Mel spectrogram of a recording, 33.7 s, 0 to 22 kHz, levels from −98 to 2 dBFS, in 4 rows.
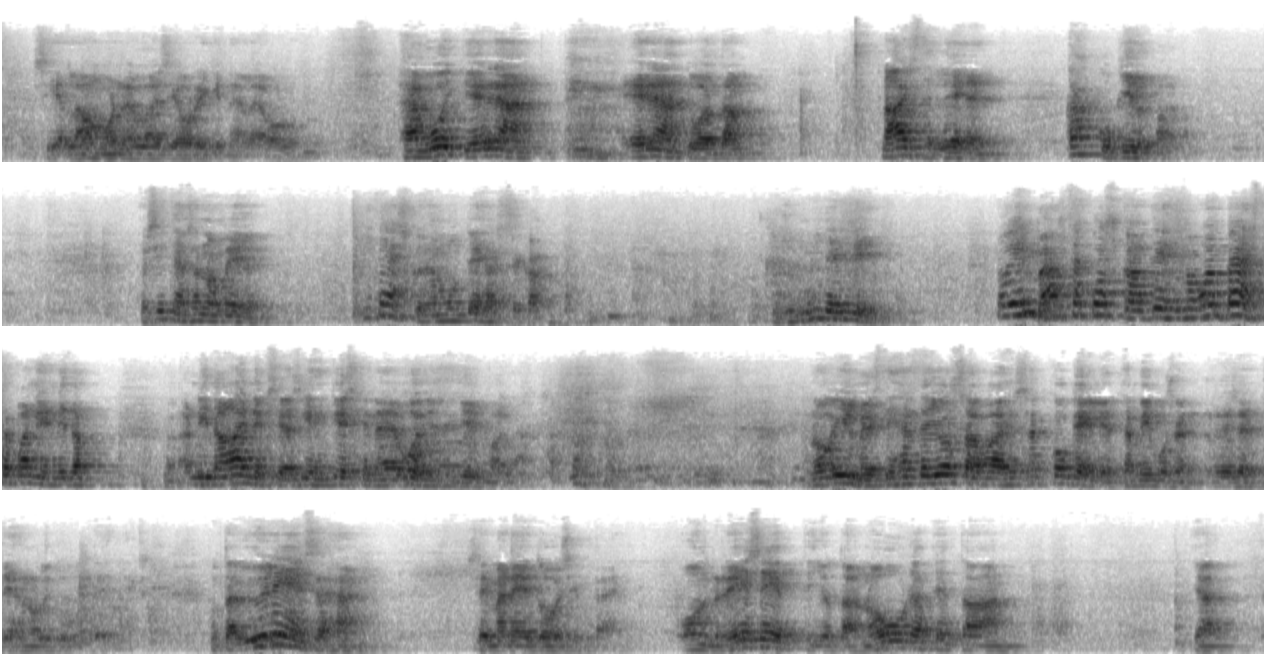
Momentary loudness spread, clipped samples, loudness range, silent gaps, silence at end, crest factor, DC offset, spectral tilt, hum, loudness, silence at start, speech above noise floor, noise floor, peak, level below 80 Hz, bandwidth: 20 LU; under 0.1%; 8 LU; none; 0.2 s; 18 dB; under 0.1%; -5 dB/octave; none; -18 LUFS; 0 s; 34 dB; -52 dBFS; -2 dBFS; -64 dBFS; 11 kHz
